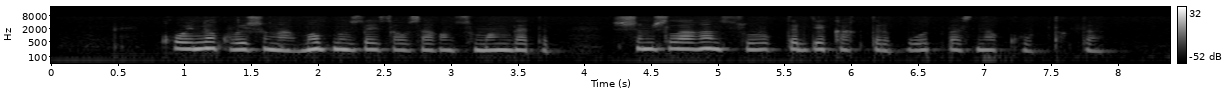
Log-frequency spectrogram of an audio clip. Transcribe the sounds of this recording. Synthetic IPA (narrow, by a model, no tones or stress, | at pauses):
qʰo̞jnəqʰojʃəɴɑməpmʊzd̪ɑjsɑwsɑʁənsumɑɴd̪ɑt̪əp̚ | ʃəmʃəlˠɑʁɑnsuəq̚t̪ɪɾd̪e̞kʰɑqt̪əɾəpwo̞t̪̚bɑsənɑqʰulˠəp̚t̪ʰə̥qt̪ə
